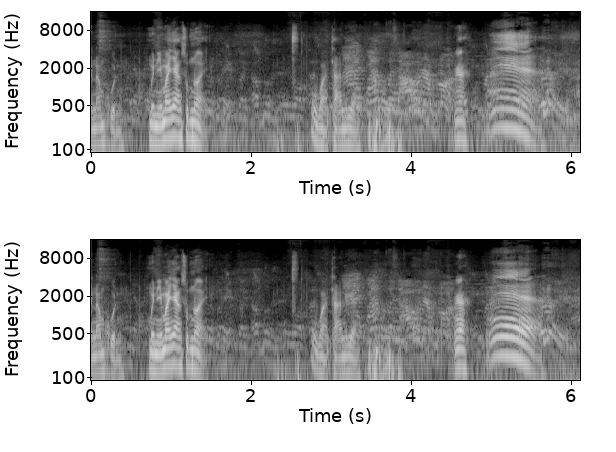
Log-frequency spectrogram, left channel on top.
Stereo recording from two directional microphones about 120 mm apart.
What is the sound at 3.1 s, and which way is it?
Speech, 25° left (ahead or behind).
